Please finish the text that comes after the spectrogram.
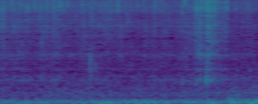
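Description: Curry leaves, garlic and chilli frying in hot oil, an even hissing sizzle close by with a slight watery crackle and faint stirring, no speech.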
